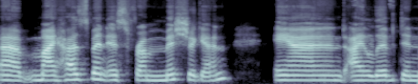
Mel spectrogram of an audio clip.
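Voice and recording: A woman's bright, sharp, medium-pitched voice with fairly even intonation on a very clean recording with a silent background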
